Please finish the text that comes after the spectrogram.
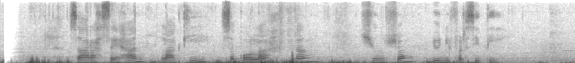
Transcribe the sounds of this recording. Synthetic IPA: saɾahseɦanlaɡ̥isəkolahnaŋsuŋsɔŋunifərsit̪i

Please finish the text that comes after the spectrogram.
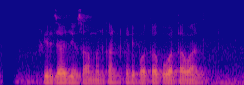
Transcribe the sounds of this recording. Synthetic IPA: fird͡ʒad͡ʒɨŋsamankankərdipɔt̪ɔkəwart̪awan

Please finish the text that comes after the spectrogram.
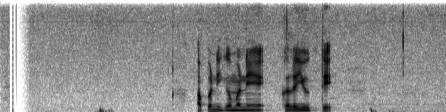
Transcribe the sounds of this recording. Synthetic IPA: apəniɡəmənejəkələjut̪ːḛ

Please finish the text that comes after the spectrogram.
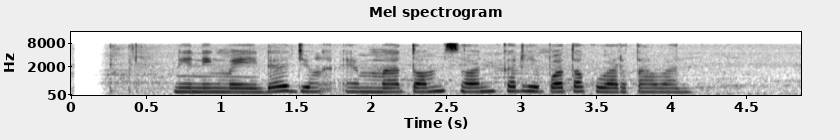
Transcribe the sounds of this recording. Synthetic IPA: niniŋmaidad͡ʒɨŋɛmat̪ɔmsɔnkɨrdipɔt̪ɔkuwart̪awan

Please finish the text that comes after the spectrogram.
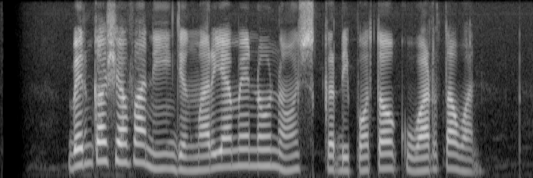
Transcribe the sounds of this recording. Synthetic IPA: bɛnkaʃafanid͡ʒɨŋmaɾiamɛnɔnɔskɨrdipɔt̪ɔkuwart̪awan

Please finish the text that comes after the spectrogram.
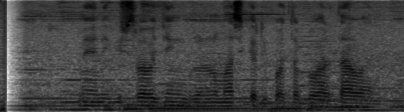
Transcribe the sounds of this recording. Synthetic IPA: mɛniɡusɾɔwd͡ʒɨŋbɾunlumaskərdipɔt̪ɔkəwart̪awan

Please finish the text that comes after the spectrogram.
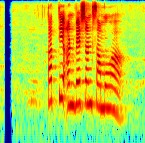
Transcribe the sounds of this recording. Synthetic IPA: t̪ʌt̪ːiʔʌnʋesʌnsʌmuɦʌ

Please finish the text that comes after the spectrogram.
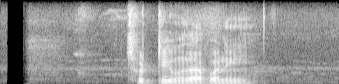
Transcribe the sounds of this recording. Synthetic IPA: t͡sʰuʈːiɦũd̪apʌni

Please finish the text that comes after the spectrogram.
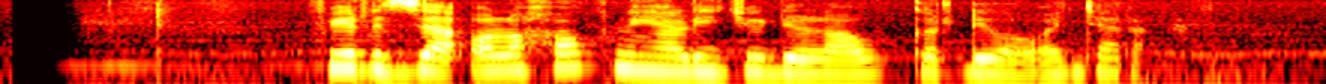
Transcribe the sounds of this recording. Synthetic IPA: firzaʔɔlɔhɔk̚niŋalid͡ʒudilaukɨrdiwawaɲt͡ʃaɾa

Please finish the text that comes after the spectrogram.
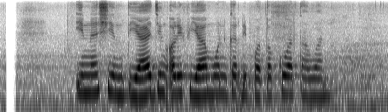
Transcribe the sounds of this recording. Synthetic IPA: ʔinəʃint̪iad͡ʒɨŋʔo̰lifiamunkɨrdipɔt̪ɔkːuwart̪awan

